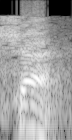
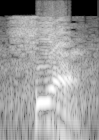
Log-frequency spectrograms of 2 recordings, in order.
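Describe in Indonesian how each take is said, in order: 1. Suku katanya langsung menuju vokal. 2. Suku katanya meluncur melalui bunyi tambahan di antaranya. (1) "Tapi langsung" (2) "Jangan sampai membacanya dengan seperti ini misalnya, salah"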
